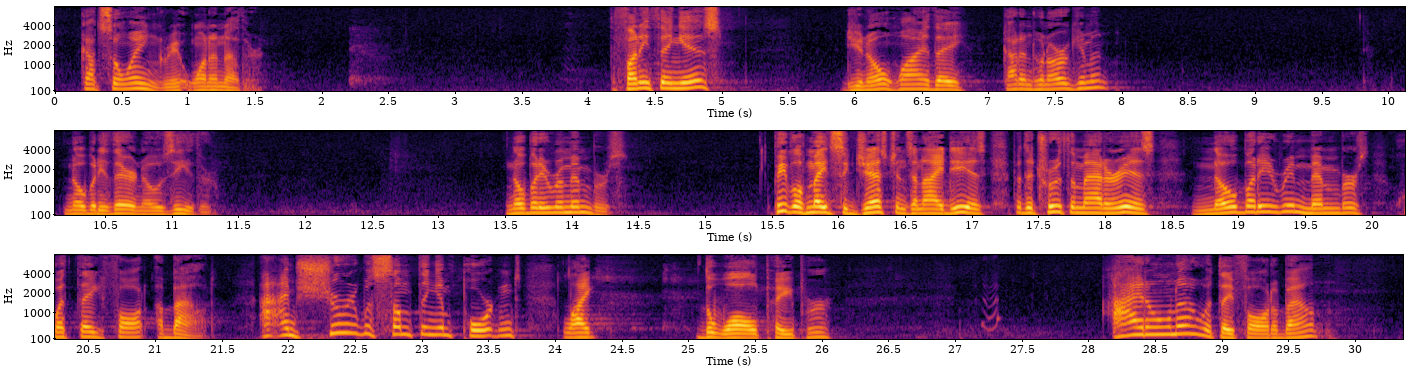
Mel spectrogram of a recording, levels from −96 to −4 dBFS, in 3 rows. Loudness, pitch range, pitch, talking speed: -21 LUFS, 140-190 Hz, 160 Hz, 120 wpm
